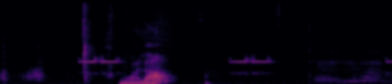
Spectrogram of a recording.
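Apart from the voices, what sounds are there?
beeps of a video call placed from a camera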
